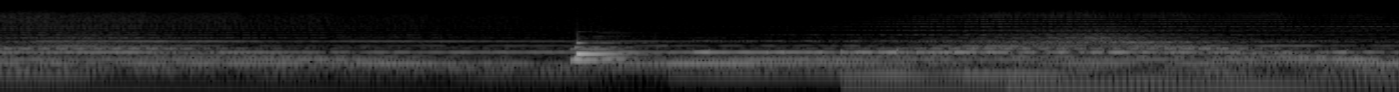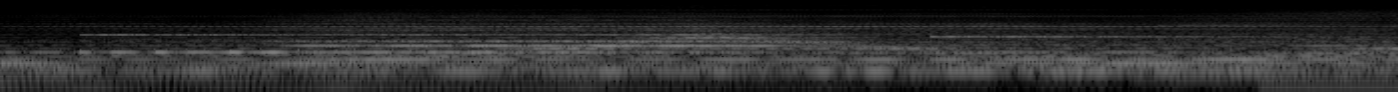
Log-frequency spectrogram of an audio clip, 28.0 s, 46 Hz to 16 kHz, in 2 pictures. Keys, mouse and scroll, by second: 14.5 Delete, 16.3 Delete.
